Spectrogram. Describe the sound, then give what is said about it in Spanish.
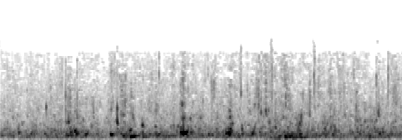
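Water from a tap trickles steadily, with a couple of brighter plinking drops standing out around the middle; no voices. “Hablamos del sonido del agua o de ese eco que genera cuando la gota cae del grifo.”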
